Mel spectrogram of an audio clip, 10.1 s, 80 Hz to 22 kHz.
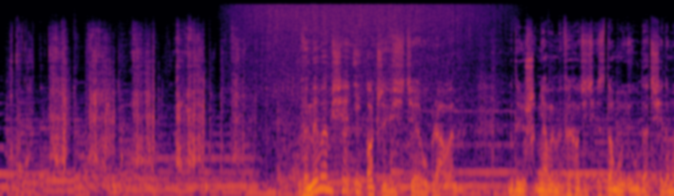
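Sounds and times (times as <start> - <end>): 
crunch-resistant breakfast cereal crunched between teeth: 0.0 - 7.4
speech: 4.5 - 7.0, 7.6 - 10.0.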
